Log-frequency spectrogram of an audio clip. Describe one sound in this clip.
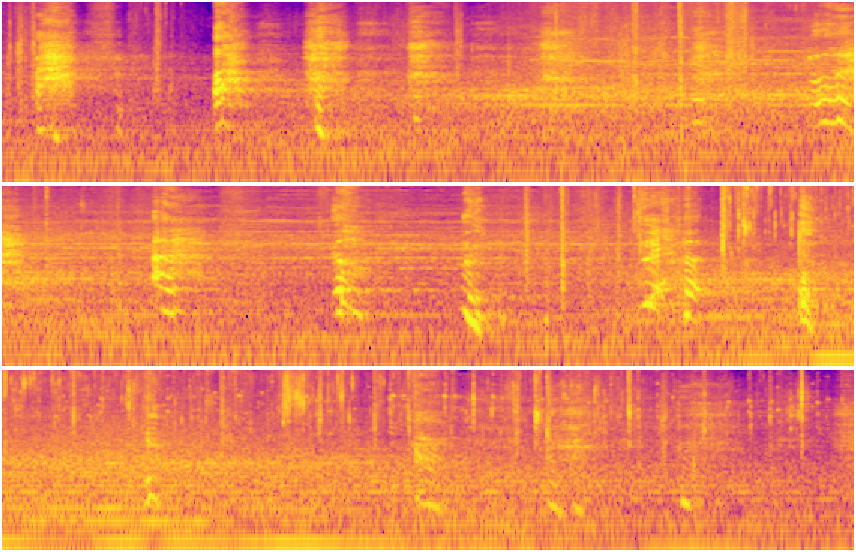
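A young woman groans and gasps in pain, close by.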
